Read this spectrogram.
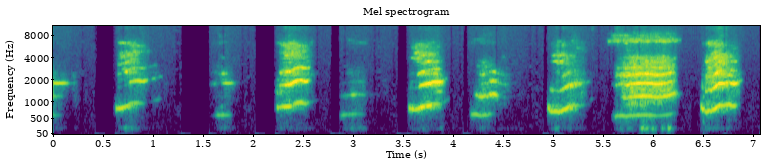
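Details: Croup (barking cough and inspiratory stridor).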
